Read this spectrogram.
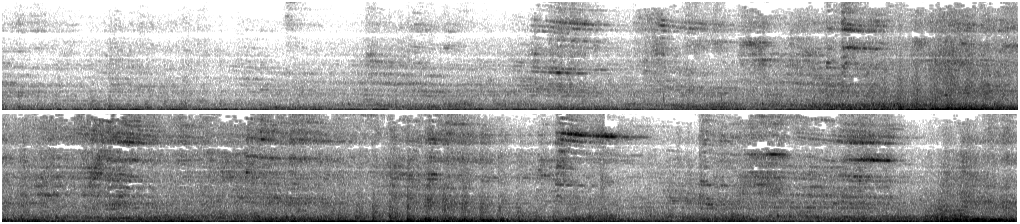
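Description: A freight train rumbles past close by, growing louder.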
